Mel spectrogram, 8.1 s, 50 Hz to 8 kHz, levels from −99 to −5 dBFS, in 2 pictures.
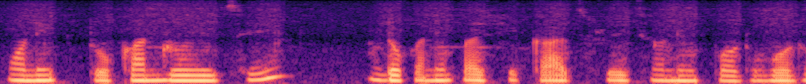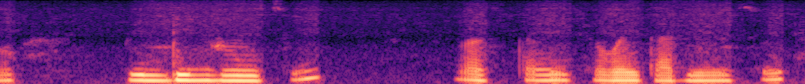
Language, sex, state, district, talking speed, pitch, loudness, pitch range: Bengali, female, West Bengal, Jalpaiguri, 125 wpm, 190 Hz, -18 LUFS, 175-195 Hz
